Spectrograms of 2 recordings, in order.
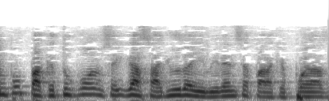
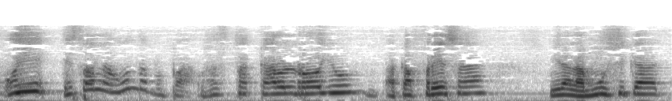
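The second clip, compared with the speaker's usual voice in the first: soft, higher mock wonder; impressed clubgoer; 4 semitones higher, 6 dB quieter than usual. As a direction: imitate being wowed by the club. Se imita fascinado en el antro. (asombro imitado, en voz bajita)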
